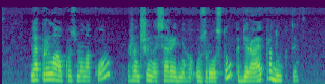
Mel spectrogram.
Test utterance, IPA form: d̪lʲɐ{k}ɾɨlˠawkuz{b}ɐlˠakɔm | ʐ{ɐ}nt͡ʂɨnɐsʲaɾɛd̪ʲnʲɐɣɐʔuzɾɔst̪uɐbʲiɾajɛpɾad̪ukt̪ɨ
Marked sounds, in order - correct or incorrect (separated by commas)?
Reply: incorrect, incorrect, incorrect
